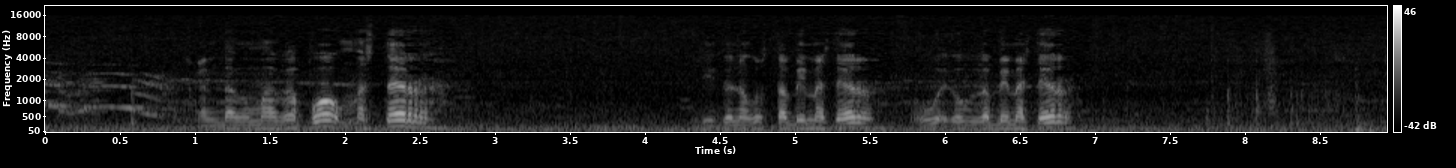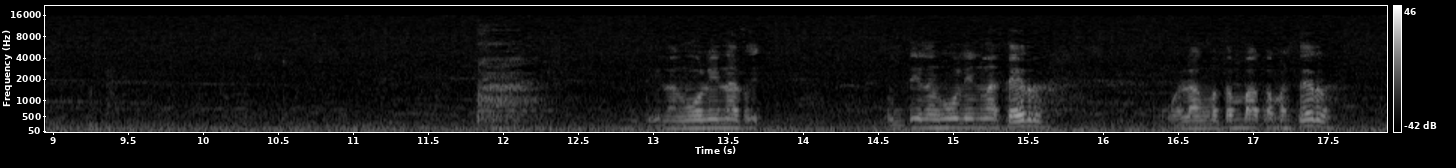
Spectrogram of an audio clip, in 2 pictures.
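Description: A middle-aged man speaks close by, in short bursts.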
